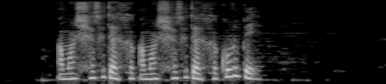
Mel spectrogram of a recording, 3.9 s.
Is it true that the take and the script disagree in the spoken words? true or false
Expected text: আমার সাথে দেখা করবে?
true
